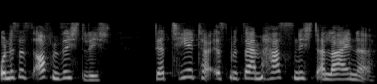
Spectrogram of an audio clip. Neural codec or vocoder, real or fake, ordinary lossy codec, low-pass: codec, 16 kHz, 4.8 kbps, FACodec; fake; none; 7.2 kHz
